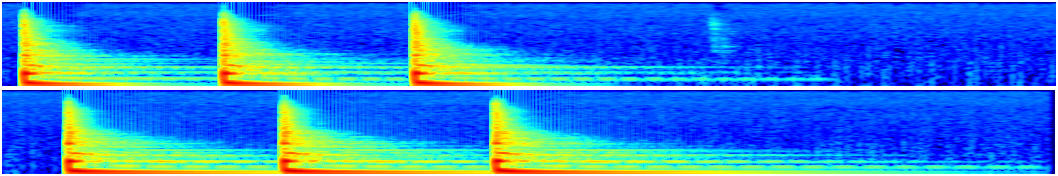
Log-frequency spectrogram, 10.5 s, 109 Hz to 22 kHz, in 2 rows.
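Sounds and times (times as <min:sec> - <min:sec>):
drum rim hits: 0:00.1 - 0:02.8, 0:05.6 - 0:07.2.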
